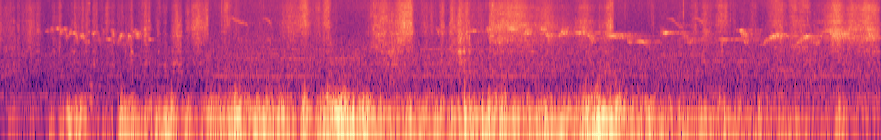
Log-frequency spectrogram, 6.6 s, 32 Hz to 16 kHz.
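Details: MTD riding mower with a Briggs IC engine (model 28D707), about 27–30 years old, first start after nearly 20 years stored in a garage, carburetor not yet cleaned. It catches and settles into an uneven but healthy low single-cylinder rumble, with birds outside.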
